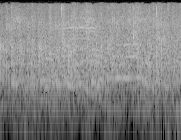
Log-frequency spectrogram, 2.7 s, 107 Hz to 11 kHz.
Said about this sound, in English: That's real tepid. There's only five of you clapping, and there's only about 20 of you get your hands.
